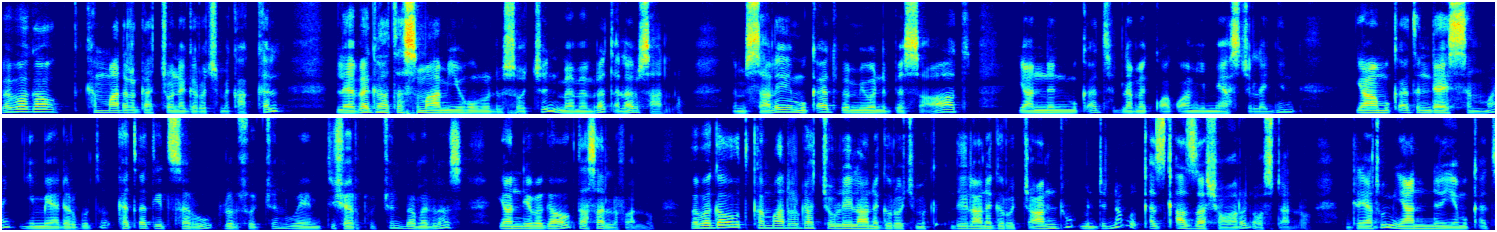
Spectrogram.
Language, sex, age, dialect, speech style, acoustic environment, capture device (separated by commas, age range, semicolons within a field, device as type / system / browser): Amharic, male, 25-34, Ethiopia - Addis Ababa, excited, silence, mobile / Linux / Chrome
